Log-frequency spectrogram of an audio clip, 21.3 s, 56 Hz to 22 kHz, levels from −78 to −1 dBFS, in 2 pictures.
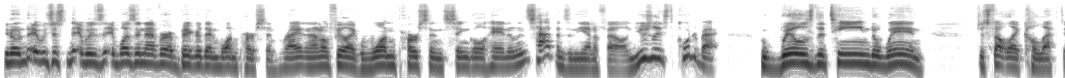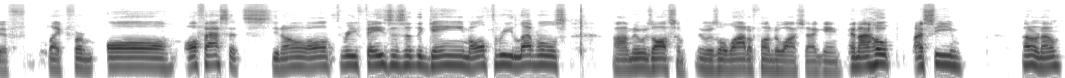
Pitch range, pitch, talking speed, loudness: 130-160 Hz, 145 Hz, 230 wpm, -25 LUFS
